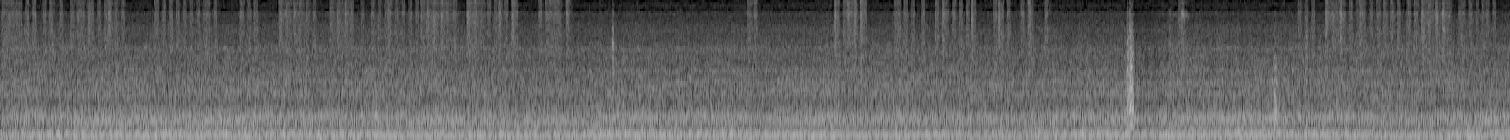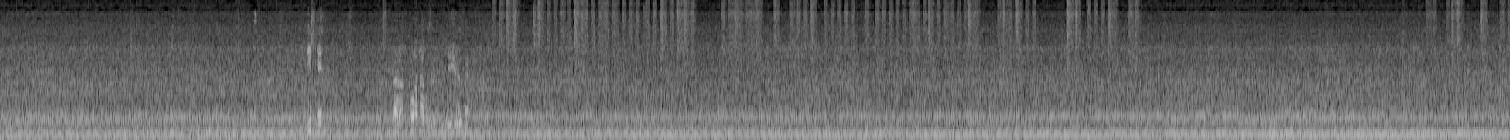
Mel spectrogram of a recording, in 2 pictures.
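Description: Air compressor running steadily while a gravity-feed spray gun sprays paint in short hissing passes as the trigger is pulled and released. A sharp click about a third of the way in and a few brief squeaks a little past the middle stand out above the steady hum.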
